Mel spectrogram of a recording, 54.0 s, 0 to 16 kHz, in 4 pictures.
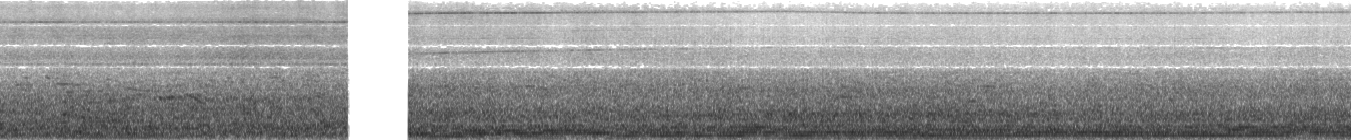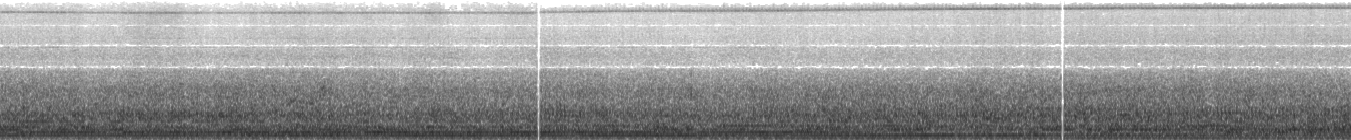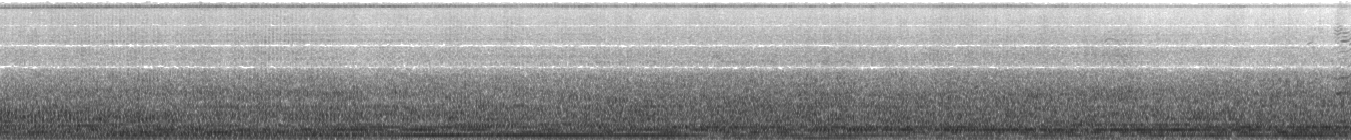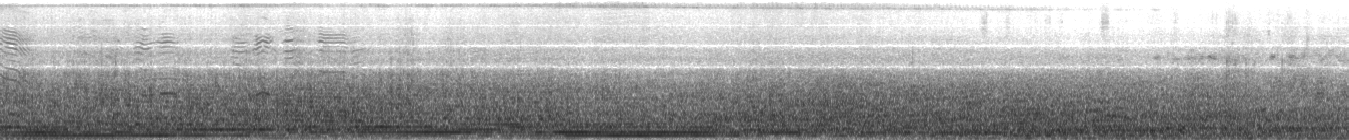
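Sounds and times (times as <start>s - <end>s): helicopter rotor beat: 0.0s - 3.5s, 4.1s - 54.0s
high turbine whine: 0.0s - 3.5s, 4.1s - 54.0s.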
